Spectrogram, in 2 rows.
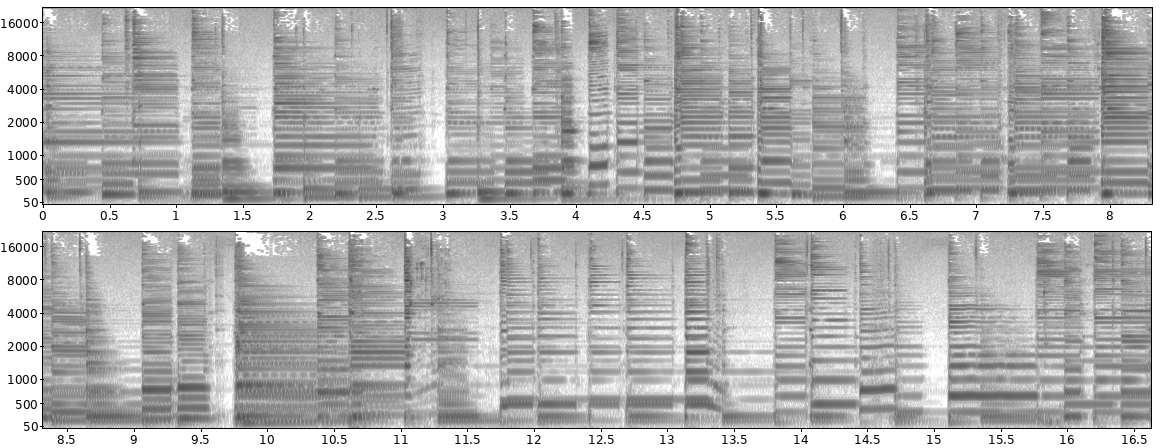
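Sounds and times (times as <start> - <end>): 
Lowden WL50 acoustic guitar: 0.0 - 16.6.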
